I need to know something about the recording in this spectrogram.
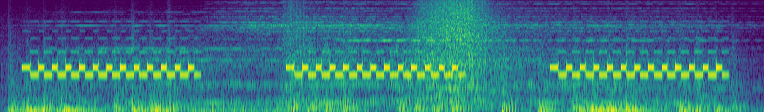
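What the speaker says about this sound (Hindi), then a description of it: "वरना भैया लैंडलाइन पे फोन नहीं करते।" An old-style landline telephone bell rings in three long trilling bursts with pauses between, over a steady low background hum and no talking.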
